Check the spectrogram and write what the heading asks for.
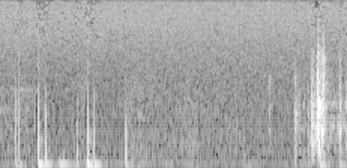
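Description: Steady low mains hum of an old tape recording, with about four quick, soft thumps in the first second.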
